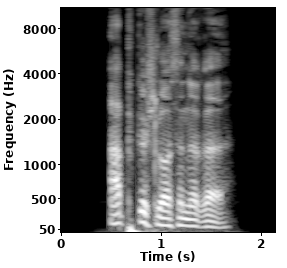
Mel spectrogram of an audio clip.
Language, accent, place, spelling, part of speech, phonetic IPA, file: German, Germany, Berlin, abgeschlossenere, adjective, [ˈapɡəˌʃlɔsənəʁə], De-abgeschlossenere.ogg
- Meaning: inflection of abgeschlossen: 1. strong/mixed nominative/accusative feminine singular comparative degree 2. strong nominative/accusative plural comparative degree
